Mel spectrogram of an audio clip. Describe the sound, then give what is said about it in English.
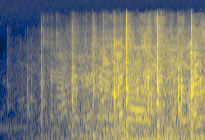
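Crowd noise outside a gymnastics tour event in Houston, Texas: a dense babble of many voices and bustle swells from faint to steady and fairly loud over a couple of seconds. “This was the sound outside of the Gold Over America tour when it stopped in Houston, Texas.”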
